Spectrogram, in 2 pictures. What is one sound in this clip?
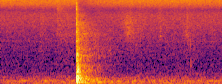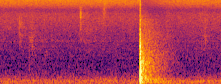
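An axe thuds sharply into a wooden target.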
